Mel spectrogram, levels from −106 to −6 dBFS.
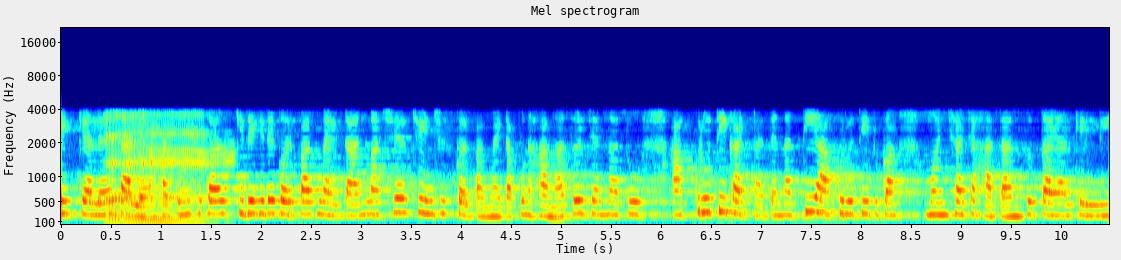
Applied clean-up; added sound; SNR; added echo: none; Burping, eructation; 8 dB; reverberation time 0.3 s.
